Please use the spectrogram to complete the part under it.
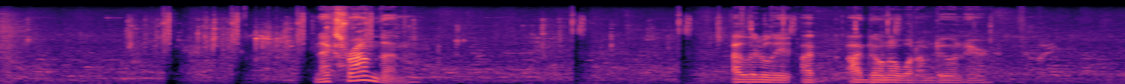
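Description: Mahjong tiles click and clack as they are dealt and discarded.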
